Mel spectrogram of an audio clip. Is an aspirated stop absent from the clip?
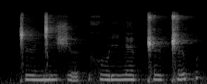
yes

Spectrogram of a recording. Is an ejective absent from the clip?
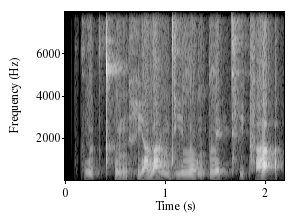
yes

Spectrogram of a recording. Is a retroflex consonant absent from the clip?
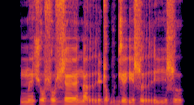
no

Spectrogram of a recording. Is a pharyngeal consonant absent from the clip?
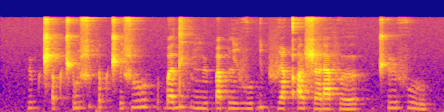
yes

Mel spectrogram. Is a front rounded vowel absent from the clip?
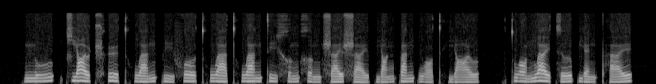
yes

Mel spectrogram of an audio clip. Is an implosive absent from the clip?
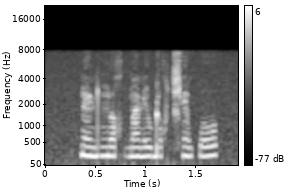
yes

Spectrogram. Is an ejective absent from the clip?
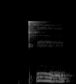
no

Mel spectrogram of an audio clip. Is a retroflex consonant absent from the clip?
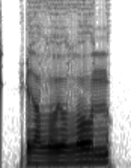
no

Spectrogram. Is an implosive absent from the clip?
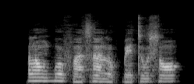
yes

